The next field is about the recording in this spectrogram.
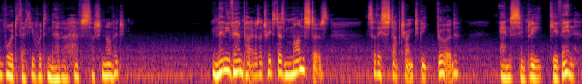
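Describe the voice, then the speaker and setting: A man playing an obsessed, guilt-ridden immortal vampire suitor in an intimate audio roleplay, speaking formally in halting, brooding phrases. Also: medium pitch, a little mellow, slight background noise, close to an everyday voice. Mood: earnest, guarded. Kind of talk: intimate ASMR roleplay, dramatic monologue.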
